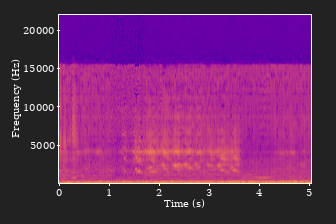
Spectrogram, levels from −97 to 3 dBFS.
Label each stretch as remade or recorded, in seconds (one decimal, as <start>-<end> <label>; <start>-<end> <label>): 0.0-1.0 remade; 1.0-1.7 recorded; 1.7-5.1 remade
